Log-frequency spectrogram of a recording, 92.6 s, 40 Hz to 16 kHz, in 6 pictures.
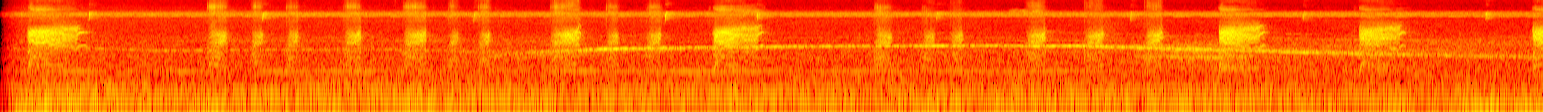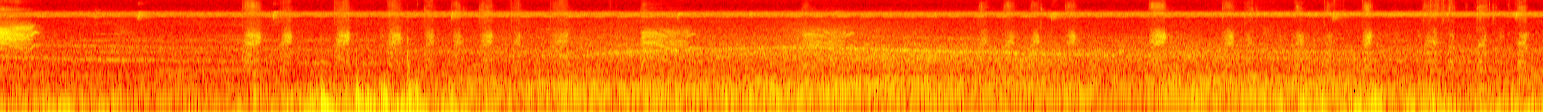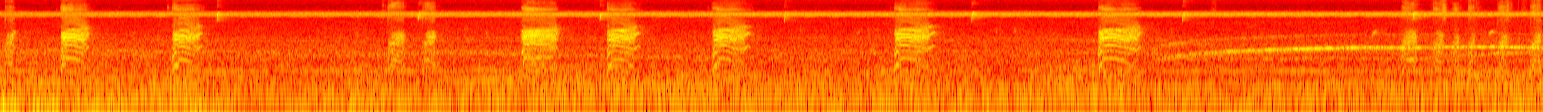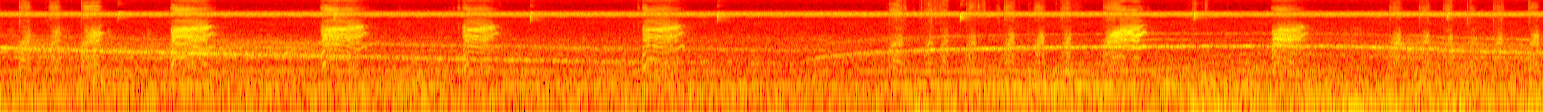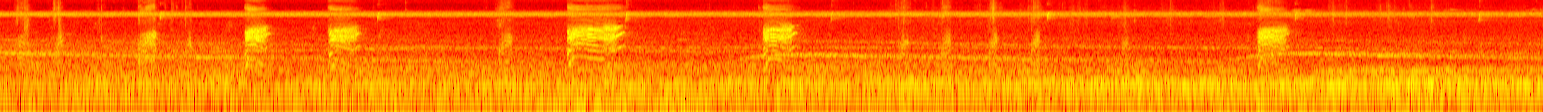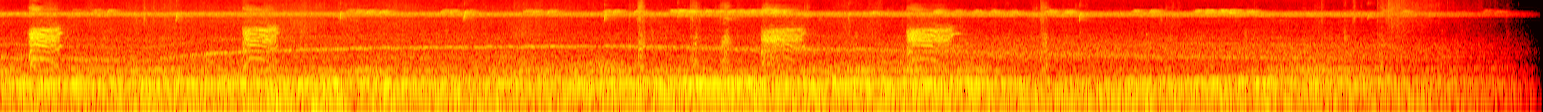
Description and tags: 24_48- Recording of a squirrel ( I think it was a female) making some loud noises in a suburban area. This was a spur of the moment recording, so there is some handling noise. You can also hear cars, birds, crickets and fire engines in the background.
